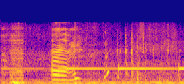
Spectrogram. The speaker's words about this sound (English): Okay. Sorry, I hate that beeping noise.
